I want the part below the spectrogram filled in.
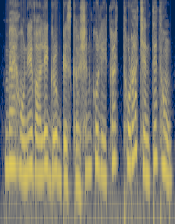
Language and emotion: Hindi, fearful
